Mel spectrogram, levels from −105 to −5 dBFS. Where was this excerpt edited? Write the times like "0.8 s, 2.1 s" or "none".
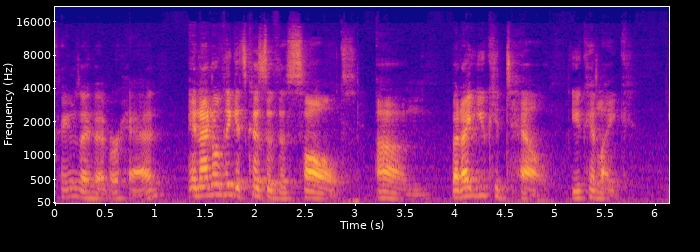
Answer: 1.2 s, 3.0 s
